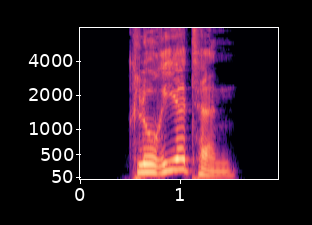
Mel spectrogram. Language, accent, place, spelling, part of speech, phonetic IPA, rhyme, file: German, Germany, Berlin, chlorierten, adjective / verb, [kloˈʁiːɐ̯tn̩], -iːɐ̯tn̩, De-chlorierten.ogg
- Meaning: inflection of chloriert: 1. strong genitive masculine/neuter singular 2. weak/mixed genitive/dative all-gender singular 3. strong/weak/mixed accusative masculine singular 4. strong dative plural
